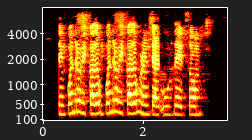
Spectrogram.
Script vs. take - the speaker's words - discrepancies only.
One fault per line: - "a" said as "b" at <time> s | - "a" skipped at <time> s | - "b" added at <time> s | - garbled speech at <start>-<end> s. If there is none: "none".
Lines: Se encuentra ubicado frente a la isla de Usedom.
- "encuentra ubicado" added at 1.1 s
- "la isla de" skipped at 2.3 s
